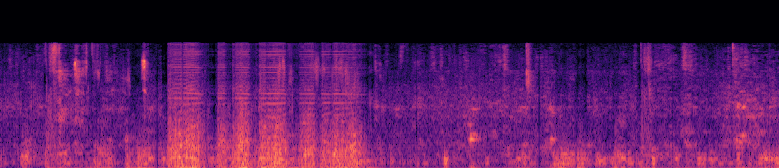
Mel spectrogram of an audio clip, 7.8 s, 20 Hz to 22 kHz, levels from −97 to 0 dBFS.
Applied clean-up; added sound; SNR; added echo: neural separator model SepFormer DNS4.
